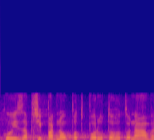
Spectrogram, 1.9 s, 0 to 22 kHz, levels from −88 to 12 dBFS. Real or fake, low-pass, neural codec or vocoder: real; 7.2 kHz; none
